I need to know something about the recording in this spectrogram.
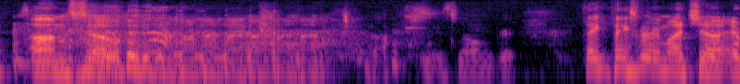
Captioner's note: audience laughing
